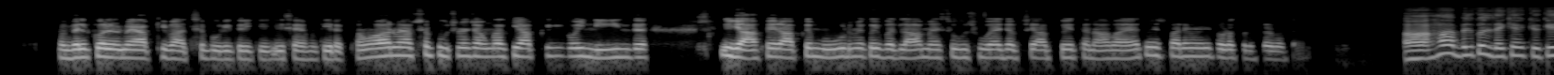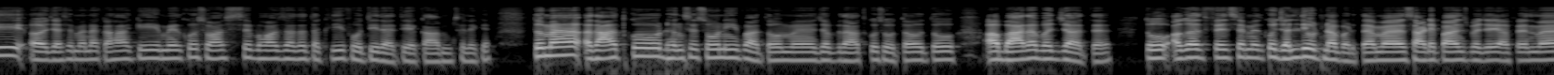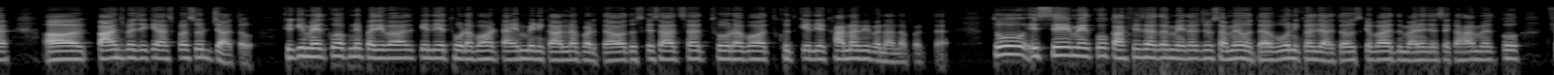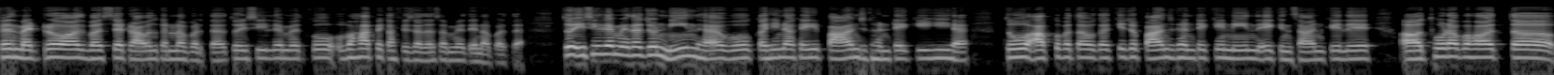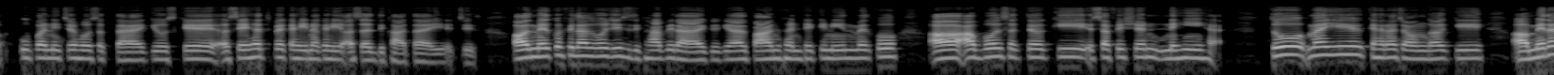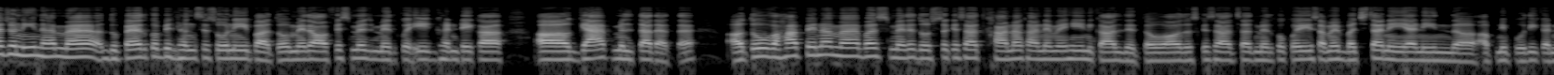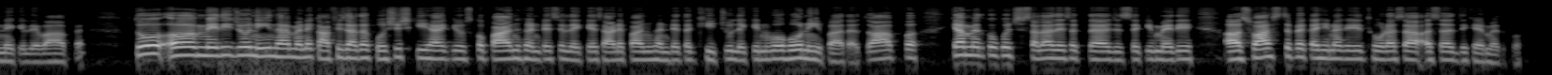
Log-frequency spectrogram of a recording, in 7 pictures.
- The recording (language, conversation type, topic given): Hindi, advice, काम और स्वास्थ्य के बीच संतुलन बनाने के उपाय
- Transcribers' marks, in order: other background noise; in English: "मूड"; in English: "टाइम"; in English: "ट्रैवल"; unintelligible speech; in English: "सफ़िशिएंट"; in English: "ऑफिस"; in English: "गैप"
